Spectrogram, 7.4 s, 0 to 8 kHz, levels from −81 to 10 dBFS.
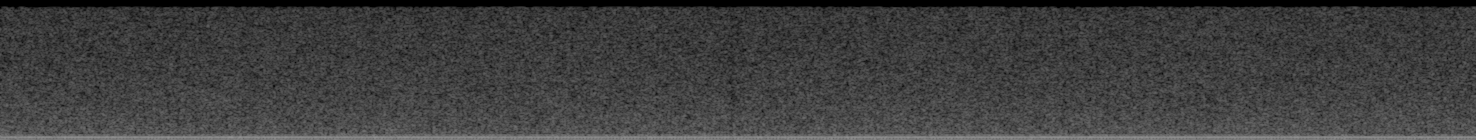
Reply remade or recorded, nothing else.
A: recorded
